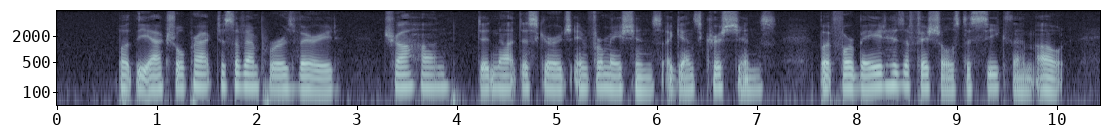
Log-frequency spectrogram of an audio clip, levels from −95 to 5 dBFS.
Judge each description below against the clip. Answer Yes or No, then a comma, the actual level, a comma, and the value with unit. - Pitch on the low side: Yes, low, 120 Hz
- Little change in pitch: Yes, narrow, 1.9 semitones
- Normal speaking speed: No, slow, 130 wpm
